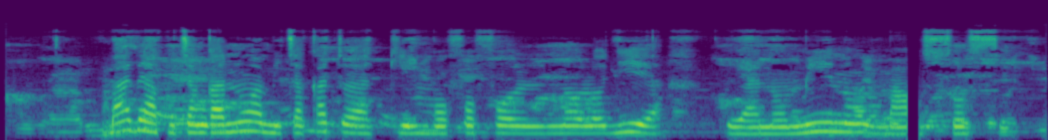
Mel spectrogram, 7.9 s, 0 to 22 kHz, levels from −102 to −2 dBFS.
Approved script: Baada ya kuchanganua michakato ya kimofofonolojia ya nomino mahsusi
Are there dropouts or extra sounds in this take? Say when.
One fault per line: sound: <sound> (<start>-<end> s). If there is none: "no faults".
sound: dropout (6.8-6.9 s)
